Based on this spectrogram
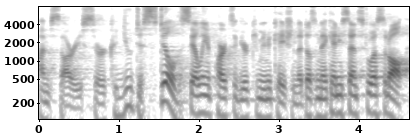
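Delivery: cutting, snide, snarky, snippy tone. Retelling what the mother said to school officials: imitating a snarky, snippy retort. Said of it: "my mom said something snarky and snippy".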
